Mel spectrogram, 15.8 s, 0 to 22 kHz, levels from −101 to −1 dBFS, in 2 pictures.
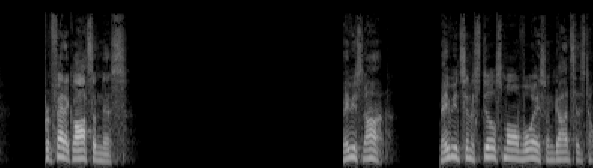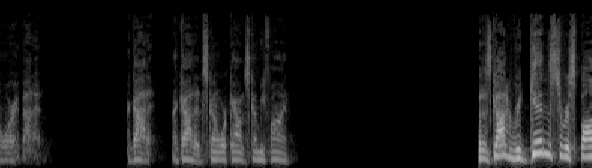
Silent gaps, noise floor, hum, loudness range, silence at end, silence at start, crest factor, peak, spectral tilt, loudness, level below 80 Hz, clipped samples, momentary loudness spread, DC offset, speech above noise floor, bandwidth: none; under -90 dBFS; none; 14 LU; 0 s; 0.6 s; 22 dB; -18 dBFS; -5.5 dB/octave; -39 LUFS; under -90 dBFS; under 0.1%; 20 LU; under 0.1%; over 52 dB; 16 kHz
